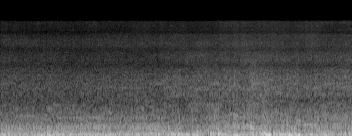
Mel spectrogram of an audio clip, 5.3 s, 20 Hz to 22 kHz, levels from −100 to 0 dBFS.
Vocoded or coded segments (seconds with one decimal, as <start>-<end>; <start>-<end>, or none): 2.2-4.8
